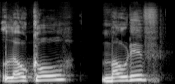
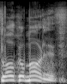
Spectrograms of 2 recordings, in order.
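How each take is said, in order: First: The first part sounds like the word 'local'. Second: The first part sounds like 'loco'. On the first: The speaker calls it wrong. "I always say it wrong" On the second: The speaker calls it right. "it's locomotive"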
